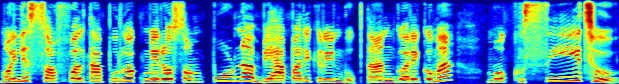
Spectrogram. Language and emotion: Nepali, happy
